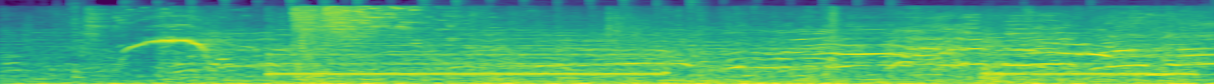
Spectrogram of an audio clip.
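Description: Glass shatters and crashes in a sharp burst, followed by scattered smashing and clatter over a constant roar of street noise and crowd murmur, with a steady tone sounding intermittently.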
